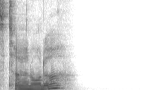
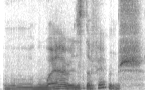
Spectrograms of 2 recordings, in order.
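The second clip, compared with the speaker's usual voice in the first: slow puzzled drawl; much slower than usual. Real, not acted. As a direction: stretch out "Where is the Fimsh?" slowly, every word drawn long. Repeats question, drawn out.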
